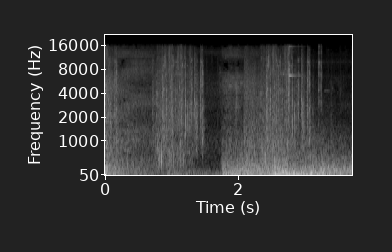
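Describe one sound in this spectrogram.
A smoke grenade hisses as it spreads smoke.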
